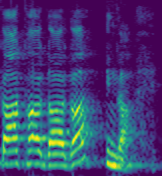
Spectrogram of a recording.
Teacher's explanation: अब कंठ से बोले जाने वाले स्पर्श व्यंजन होते हैं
